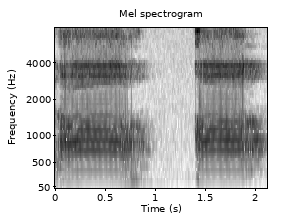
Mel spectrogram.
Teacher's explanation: یہاں پر اکثر لوگ مسٹیک کرتے ہیں, حمزہ کے اوپر کھڑا زبر ہے, سٹینڈ زبر, تو اس کو کیسے پڑھیں گے؟ ایک الف کی مقدار لمبا کریں گے. حمزہ سٹینڈ زبر آ, آ.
